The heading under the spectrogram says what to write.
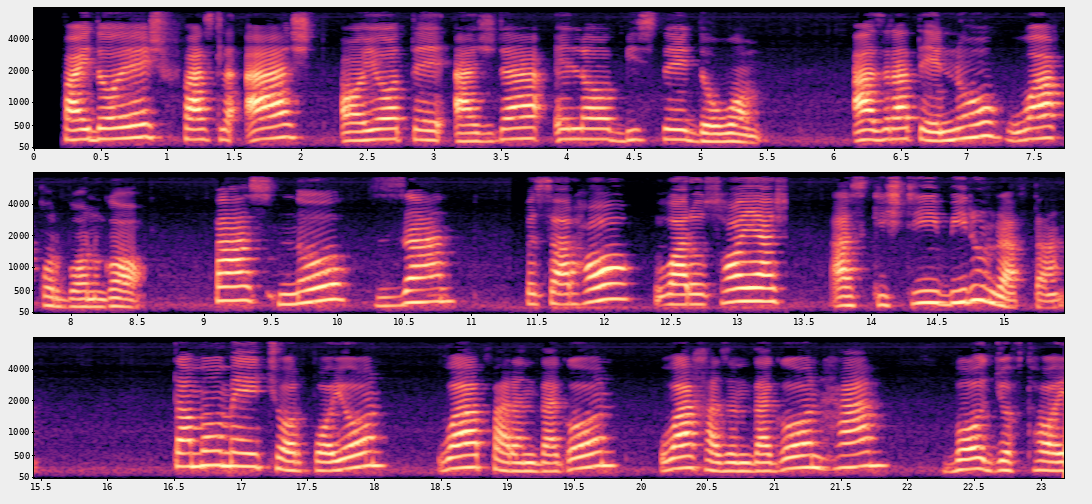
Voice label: dari, drama; dari gnn nt drama; genesis 8 18-22 noah and the altar

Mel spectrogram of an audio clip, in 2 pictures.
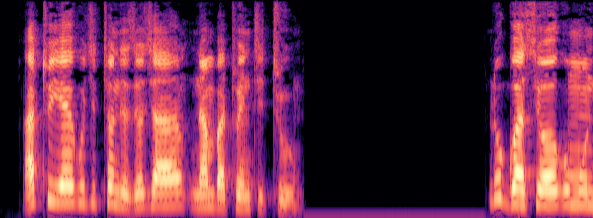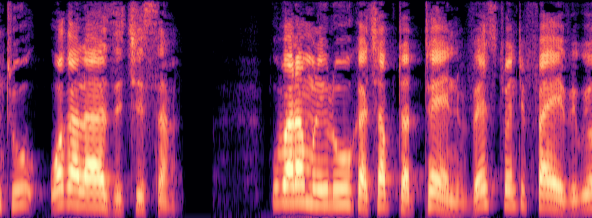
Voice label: tonga plateau, drama; chitonga bsz nt drama

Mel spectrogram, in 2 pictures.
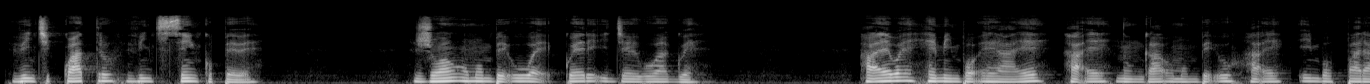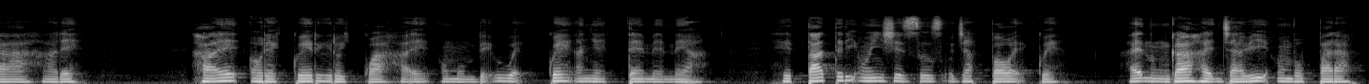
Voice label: john guarani mbya, bible

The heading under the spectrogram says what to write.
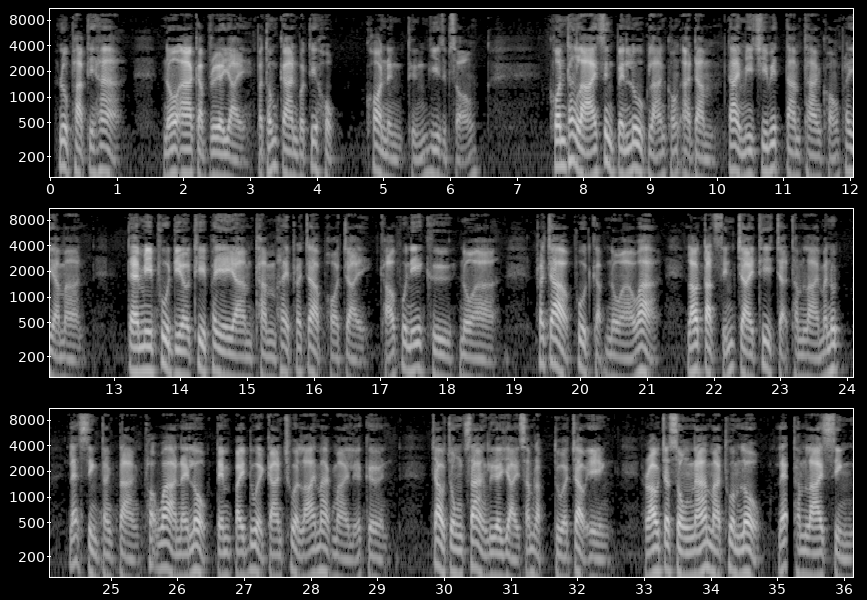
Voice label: beginning with god thai central

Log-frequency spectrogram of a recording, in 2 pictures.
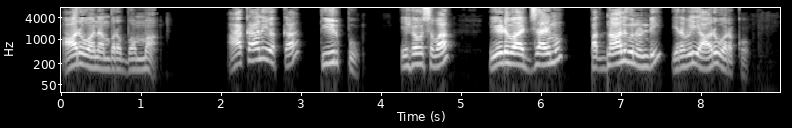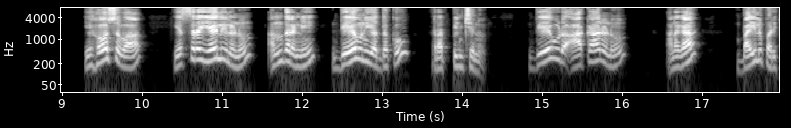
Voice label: telugu bangladesh

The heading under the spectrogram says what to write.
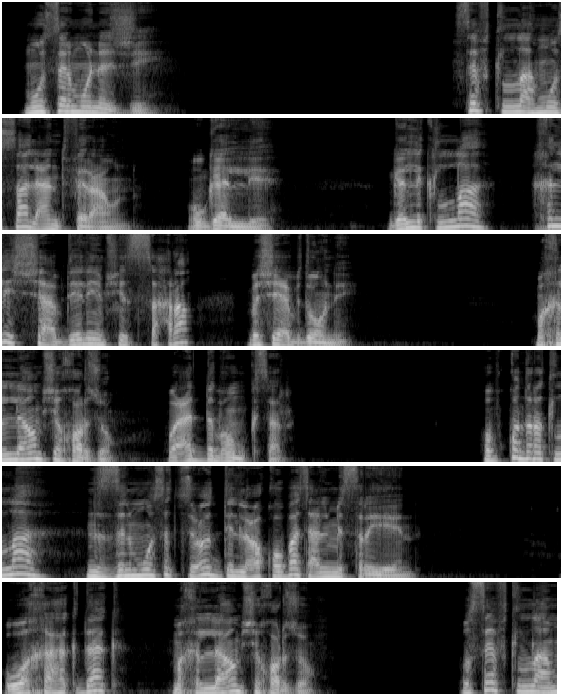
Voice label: moroccan arabic; moses saves one story

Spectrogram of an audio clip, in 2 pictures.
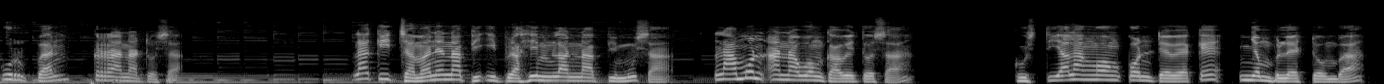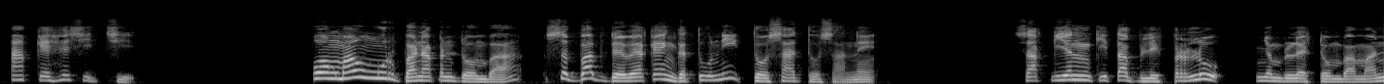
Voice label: good news jawa indramayu, javanese bible

